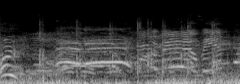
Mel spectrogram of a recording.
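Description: Several voices yelling at once, with drawn-out shouts, as a batted ball is put in play. Low wind rumble on the microphone runs underneath.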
